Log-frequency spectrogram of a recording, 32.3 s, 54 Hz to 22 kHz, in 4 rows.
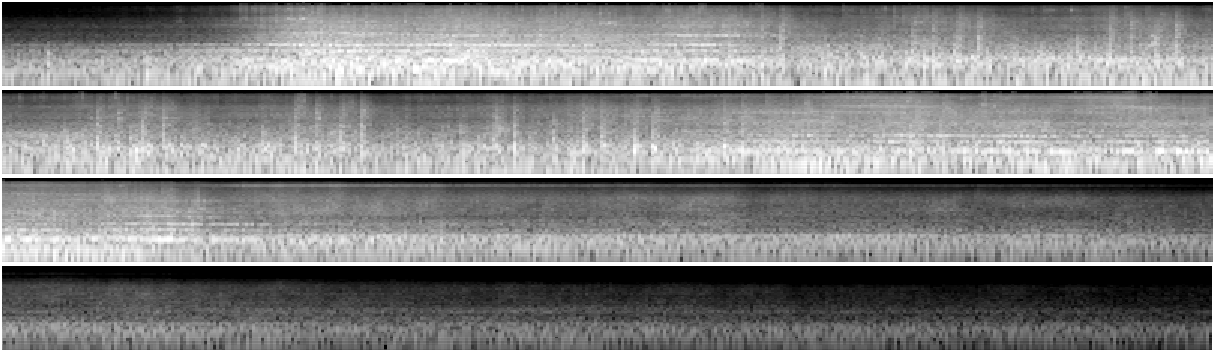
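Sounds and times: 
train passing on rails with a loud steady rumble: 0.0 - 25.9
train wheels clickety-clack: 5.0 - 13.2.

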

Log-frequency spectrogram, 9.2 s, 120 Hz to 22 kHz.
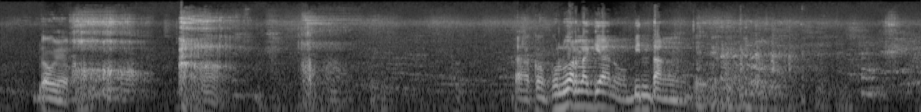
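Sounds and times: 
speech: 0.4 - 2.8, 5.2 - 7.2
voice imitating snoring of a person sleeping upright: 0.7 - 3.6
laughter: 6.9 - 9.0.

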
